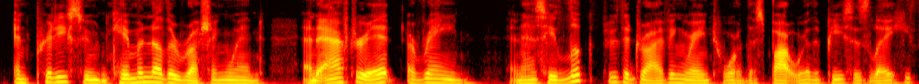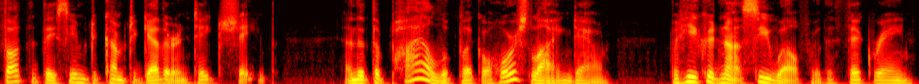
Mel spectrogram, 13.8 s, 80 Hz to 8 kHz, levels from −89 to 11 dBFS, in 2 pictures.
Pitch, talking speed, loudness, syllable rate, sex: 125 Hz, 250 wpm, -21 LUFS, 6.2 syllables/s, female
